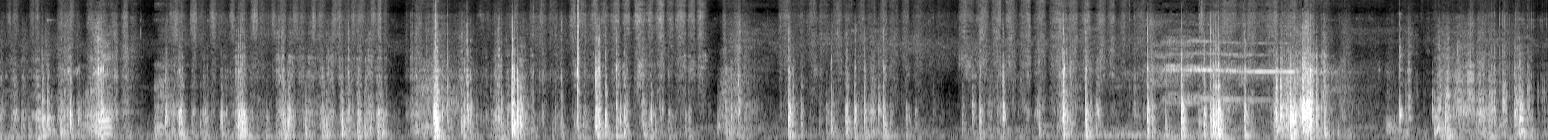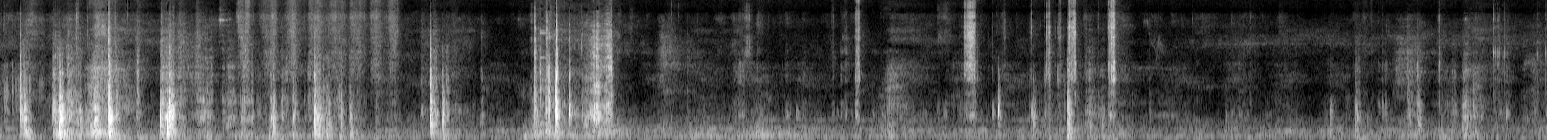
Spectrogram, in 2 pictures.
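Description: A small brush scrubbing grime from a chainsaw's sprocket and clutch housing with gasoline, in quick, irregular scratchy strokes, with a short high squeak near the middle. The scrubbing thins out to a few light clicks and taps over the last third.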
